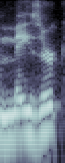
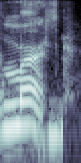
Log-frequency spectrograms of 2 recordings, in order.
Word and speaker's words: Maersk: Is it the Mazurk train? It's The Maersk.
